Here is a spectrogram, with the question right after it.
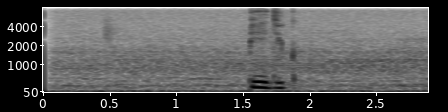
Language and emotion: Russian, neutral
